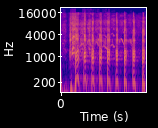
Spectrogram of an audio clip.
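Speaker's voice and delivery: high staccato cackle; long run of quick, high-pitched laughs. Real, not acted. Laughing at his own joke.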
